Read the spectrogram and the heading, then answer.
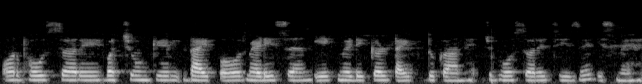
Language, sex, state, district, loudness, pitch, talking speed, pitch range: Hindi, female, Chhattisgarh, Bastar, -18 LUFS, 195 Hz, 160 wpm, 185-200 Hz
